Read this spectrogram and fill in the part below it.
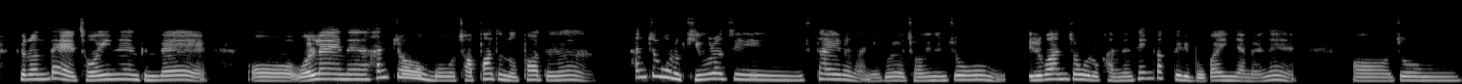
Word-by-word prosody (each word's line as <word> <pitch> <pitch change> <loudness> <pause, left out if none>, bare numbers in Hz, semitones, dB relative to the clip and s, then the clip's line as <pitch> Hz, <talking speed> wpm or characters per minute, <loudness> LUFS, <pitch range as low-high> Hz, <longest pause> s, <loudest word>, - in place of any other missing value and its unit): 그런데 235 -2 +3
저희는 225 +3 +2
근데 205 -1 +1 0.4
어 175 - -4 0.3
원래는 235 +3 +5
한쪽 230 - +1
뭐 185 -1 -2
좌파든 225 +3 0
우파든 200 -1 -2 0.4
한쪽으로 340 -5 +2
기울어진 220 -5 -1
스타일은 235 -6 -1
아니고요. 175 +4 -5
저희는 180 +2 -3
좀 210 -2 0 0.3
일관적으로 230 0 +3
갖는 180 -1 -6
생각들이 275 -6 -1
뭐가 165 +3 -2
있냐면은 185 +2 -4 0.6
어 170 -1 -4
좀 180 -1 -4
205 Hz, 245 characters per minute, -25 LUFS, 185-235 Hz, 0.6 s, 원래는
